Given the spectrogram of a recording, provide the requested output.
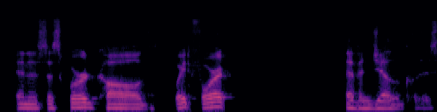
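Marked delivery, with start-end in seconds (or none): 3.5-4.4 low, gravelly, raspy voice on evangelicalism. Announcing a word after saying wait for it, low, raspy voice on evangelicalism. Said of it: "Got to do it like that low, raspy voice".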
